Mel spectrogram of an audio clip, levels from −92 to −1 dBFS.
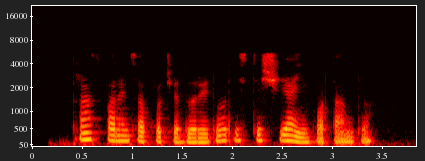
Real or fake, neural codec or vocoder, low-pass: real; none; 5.4 kHz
